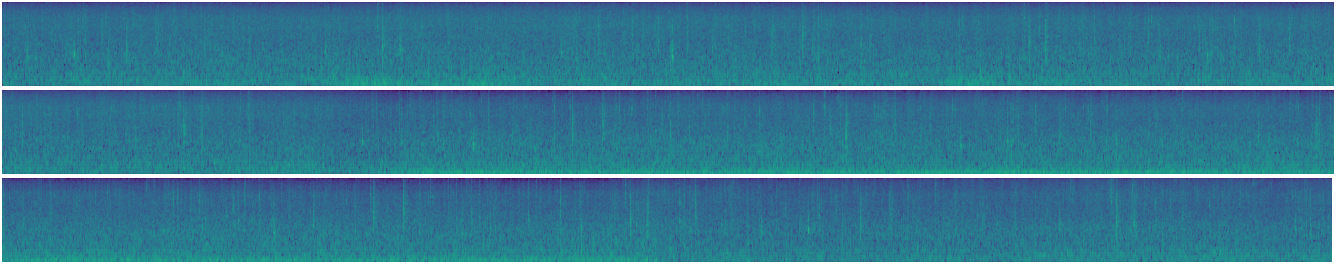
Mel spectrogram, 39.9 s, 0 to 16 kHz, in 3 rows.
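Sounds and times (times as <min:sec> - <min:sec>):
steady rain: 0:00.0 - 0:39.9
wood fire crackling: 0:16.8 - 0:35.8.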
